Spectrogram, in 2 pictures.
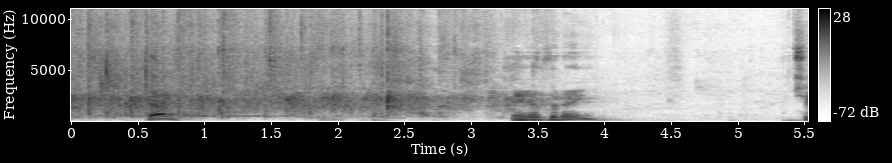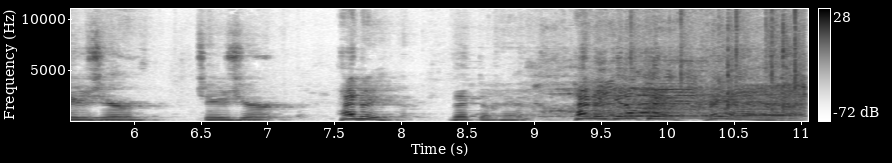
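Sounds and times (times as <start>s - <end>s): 
audience clapping: 0.0s - 3.7s, 9.6s - 11.0s
speech: 0.6s - 1.0s, 3.3s - 4.1s, 5.4s - 11.0s
laughter: 9.0s - 11.0s.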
